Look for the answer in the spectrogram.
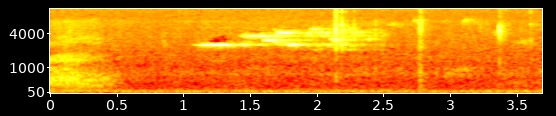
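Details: A brown thrasher singing outdoors close by, unseen, gives a quick run of high, clear whistled notes that shift in pitch, over a steady low outdoor rumble.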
